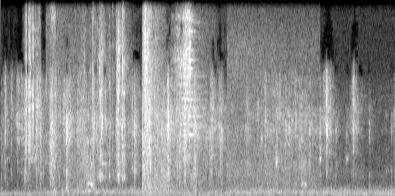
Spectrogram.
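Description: A gun clicks and rattles as a weapon is switched.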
